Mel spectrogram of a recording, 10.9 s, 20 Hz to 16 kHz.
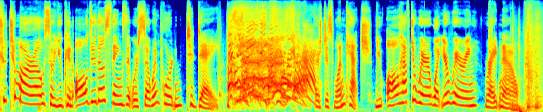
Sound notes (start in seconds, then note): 4.5 cheering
